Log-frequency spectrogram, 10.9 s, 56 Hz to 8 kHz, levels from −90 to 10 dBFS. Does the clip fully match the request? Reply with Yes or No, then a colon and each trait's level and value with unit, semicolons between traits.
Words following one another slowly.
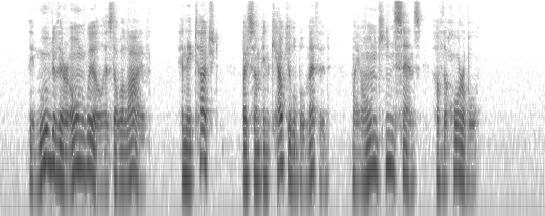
Yes: slow, 125 wpm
